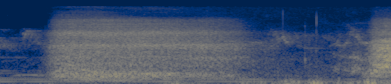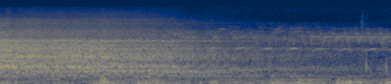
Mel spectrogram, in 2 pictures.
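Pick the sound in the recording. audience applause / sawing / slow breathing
slow breathing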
